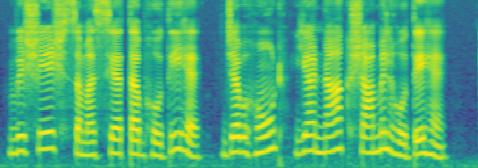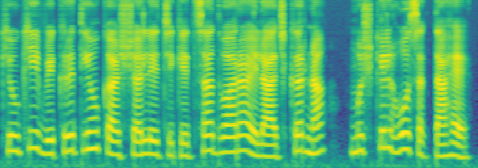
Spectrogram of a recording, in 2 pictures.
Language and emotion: Hindi, neutral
